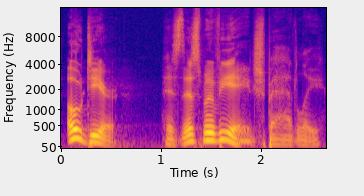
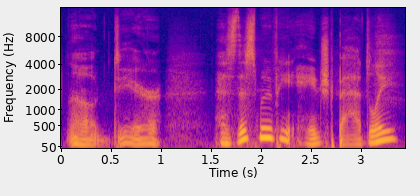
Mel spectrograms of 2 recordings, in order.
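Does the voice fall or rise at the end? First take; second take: fall; rise. First: The voice falls at the end like a statement. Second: The voice rises at the end like a question. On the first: It declares that the movie aged badly. The speaker calls it right. "Is that better?" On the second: It asks whether the movie aged badly. The speaker calls it wrong. "No, that's not a question"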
